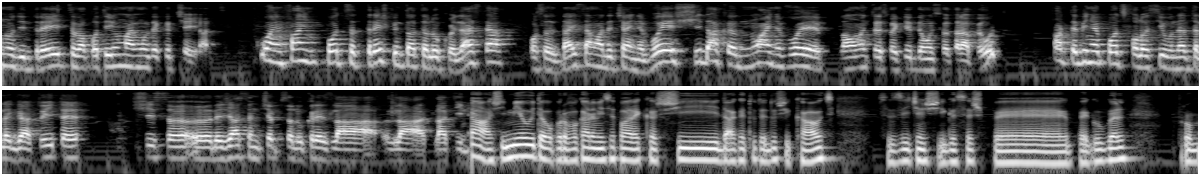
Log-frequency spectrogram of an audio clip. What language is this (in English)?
Romanian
